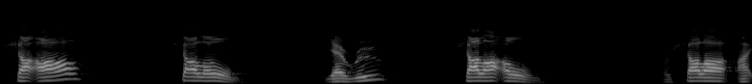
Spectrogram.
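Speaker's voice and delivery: loud Hebrew in a Texas drawl. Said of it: "with the Texas accent".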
